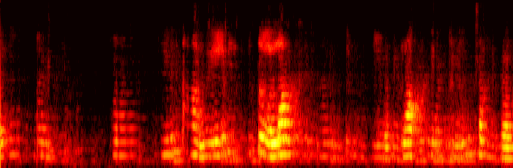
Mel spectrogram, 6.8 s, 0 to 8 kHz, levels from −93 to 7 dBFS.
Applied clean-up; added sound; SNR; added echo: neural mask model DeepFilterNet 3.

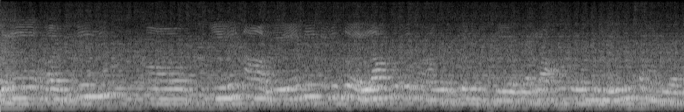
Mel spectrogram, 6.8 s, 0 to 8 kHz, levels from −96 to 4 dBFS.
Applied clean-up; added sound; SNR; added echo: none; Bowed string instrument; 7 dB; reverberation time 2.8 s.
